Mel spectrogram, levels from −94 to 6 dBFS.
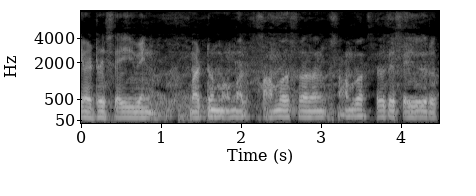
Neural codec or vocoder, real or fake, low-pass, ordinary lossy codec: codec, 16 kHz, 4 kbps, FreqCodec, larger model; fake; none; none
